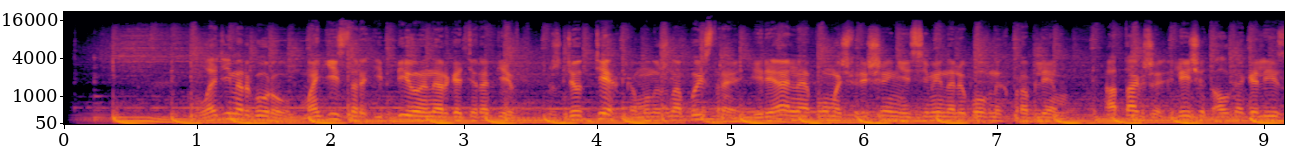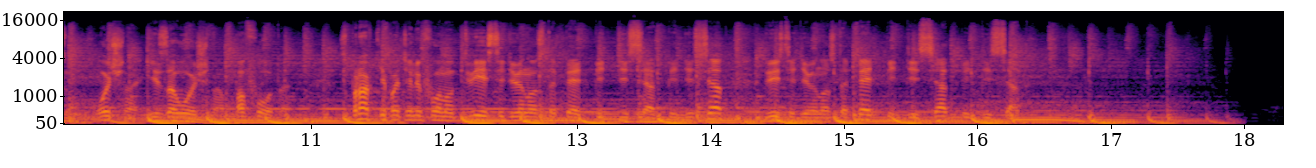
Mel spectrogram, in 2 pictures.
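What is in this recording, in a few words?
advert; reklama amstor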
